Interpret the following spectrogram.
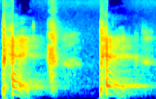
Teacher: the first letter, of course, is unvoiced P sound, unvoiced consonant sound, and then the K sound happening right back of your throat.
